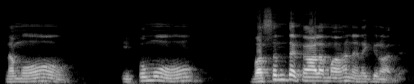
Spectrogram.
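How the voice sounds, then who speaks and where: A man giving a Ramadan night sermon, telling stories, asking his listeners questions, rising to emphatic peaks and then dropping low. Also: expressive, slow, lo-fi sound. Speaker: preacher.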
